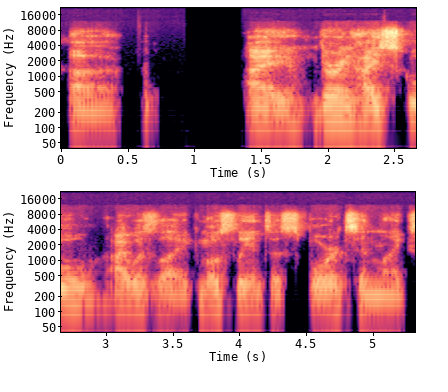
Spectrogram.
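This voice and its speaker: A man's voice: lowish voice, darkish tone. A young man from the Bay Area giving a class presentation, casual and loose with many fillers. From San Francisco Bay Area. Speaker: student presenter.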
